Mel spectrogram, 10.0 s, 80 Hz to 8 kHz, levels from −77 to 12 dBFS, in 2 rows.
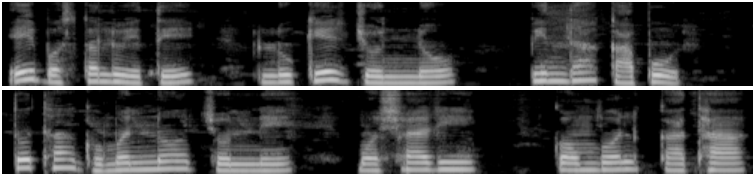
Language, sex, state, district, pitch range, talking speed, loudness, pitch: Bengali, female, West Bengal, Dakshin Dinajpur, 180-220 Hz, 80 wpm, -18 LUFS, 195 Hz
